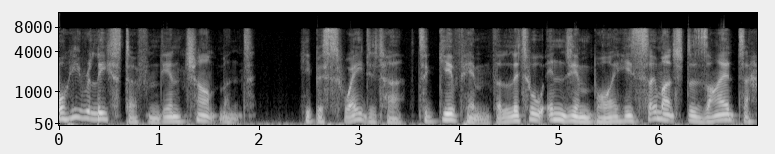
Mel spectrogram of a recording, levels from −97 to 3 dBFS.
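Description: At about 0.38 to 0.42 s there's a short burst of bit errors on an ADPCM link, likely the 64 kbit/s G.722 path. A few flipped bits knock the decoder's step size and predictor off, so you hear a brief pop and rough, wobbly level.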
